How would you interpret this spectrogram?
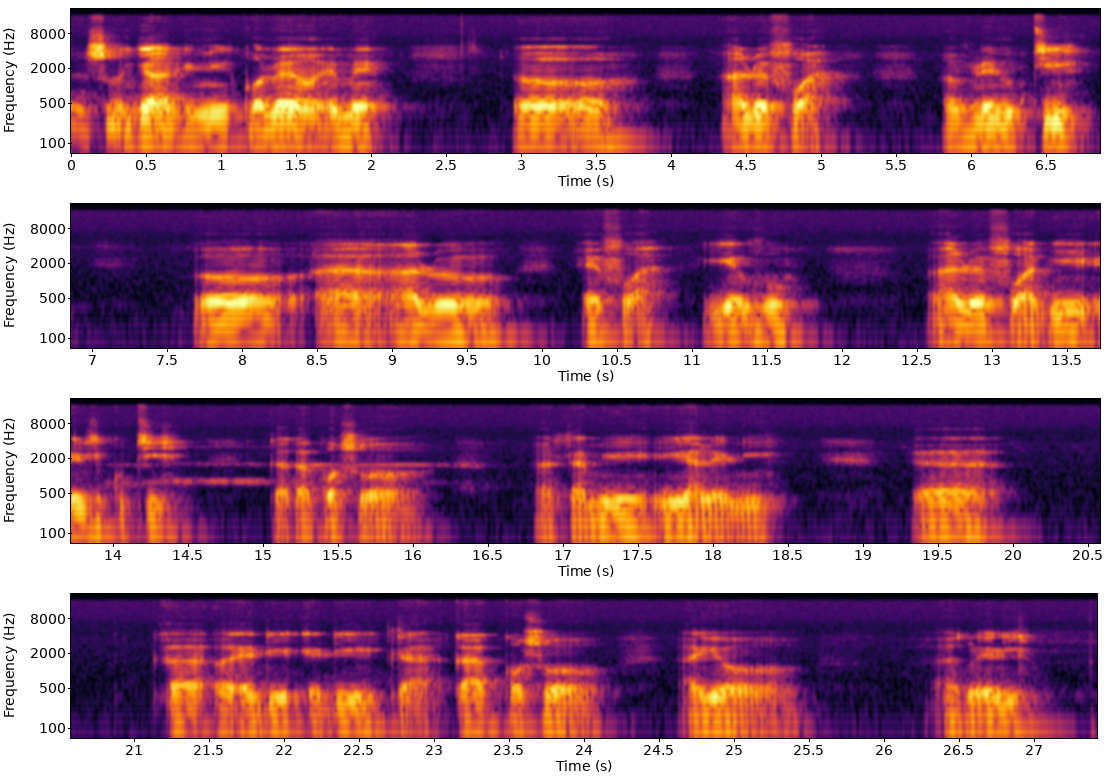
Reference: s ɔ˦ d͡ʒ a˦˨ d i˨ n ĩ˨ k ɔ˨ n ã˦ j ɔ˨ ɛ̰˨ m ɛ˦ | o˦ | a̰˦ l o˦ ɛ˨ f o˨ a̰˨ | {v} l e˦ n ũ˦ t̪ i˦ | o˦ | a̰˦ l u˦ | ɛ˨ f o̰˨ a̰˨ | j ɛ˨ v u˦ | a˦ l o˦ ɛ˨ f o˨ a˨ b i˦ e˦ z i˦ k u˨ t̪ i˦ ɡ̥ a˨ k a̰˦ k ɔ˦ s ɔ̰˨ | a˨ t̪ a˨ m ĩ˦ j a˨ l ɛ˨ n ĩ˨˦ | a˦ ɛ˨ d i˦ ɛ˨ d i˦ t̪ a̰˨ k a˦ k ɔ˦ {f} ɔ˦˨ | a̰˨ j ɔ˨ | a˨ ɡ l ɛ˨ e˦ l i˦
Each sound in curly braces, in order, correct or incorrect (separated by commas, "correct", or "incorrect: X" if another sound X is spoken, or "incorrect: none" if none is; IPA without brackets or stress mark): correct, incorrect: s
